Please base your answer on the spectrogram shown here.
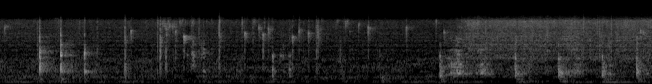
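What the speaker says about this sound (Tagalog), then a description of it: "ipa-brown lang po natin yung ating bawang" Garlic sautéing in a pan for chicken afritada: a steady sizzle with frequent scraping stirs from a utensil, and the frying hiss swells louder near the end.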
